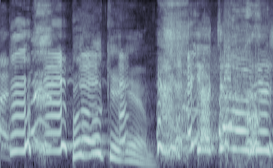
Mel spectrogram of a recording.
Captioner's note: sobbing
